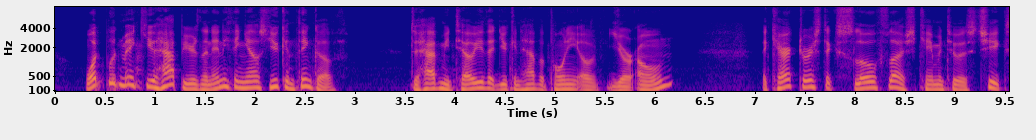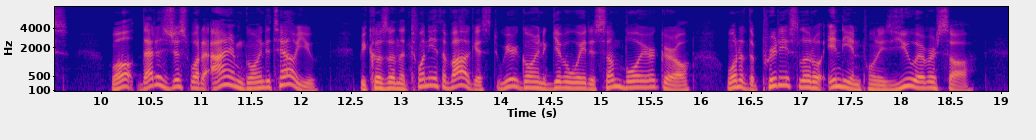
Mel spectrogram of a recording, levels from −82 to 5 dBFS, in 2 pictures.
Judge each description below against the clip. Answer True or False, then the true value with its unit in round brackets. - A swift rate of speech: True (225 wpm)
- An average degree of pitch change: False (6.5 semitones)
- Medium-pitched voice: True (155 Hz)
